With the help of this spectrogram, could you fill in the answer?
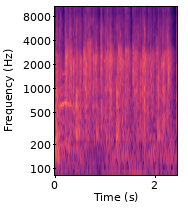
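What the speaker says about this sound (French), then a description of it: "Est-ce que tu peux l'acclamer encore?" A church congregation breaks into sustained applause and cheering, a dense wash of many hands clapping at once, with voices mixed into the crowd noise.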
